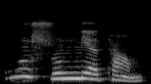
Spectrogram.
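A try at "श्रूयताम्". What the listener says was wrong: Shruyatam. Because with so many places we heard Shruyatam, Mama Vacha Shruyatam, like that. Shruyatam, not Shrunyatam, Shruyatam.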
